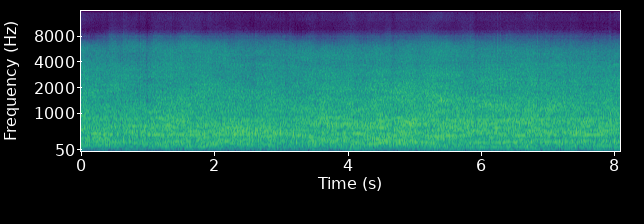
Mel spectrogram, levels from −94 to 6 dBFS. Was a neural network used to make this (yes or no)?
yes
